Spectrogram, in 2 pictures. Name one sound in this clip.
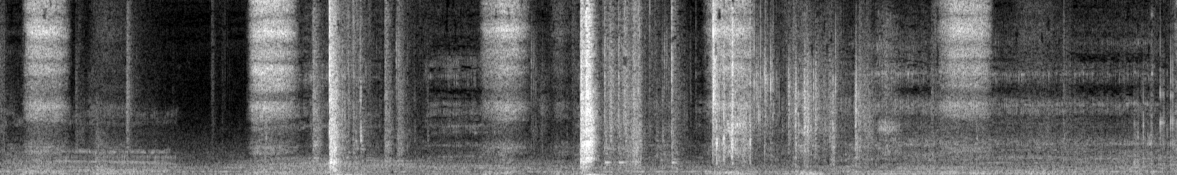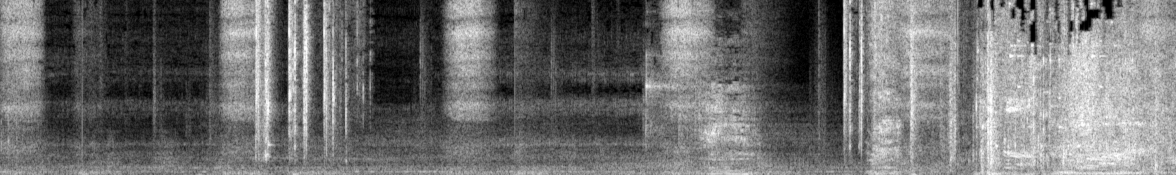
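Footsteps crunch slowly over rubble and debris.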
